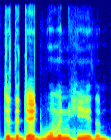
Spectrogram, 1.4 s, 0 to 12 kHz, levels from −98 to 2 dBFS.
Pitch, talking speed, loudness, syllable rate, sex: 105 Hz, 260 wpm, -17 LUFS, 5.4 syllables/s, male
